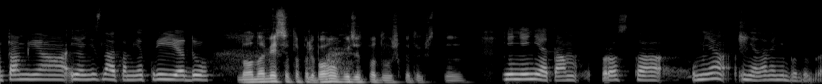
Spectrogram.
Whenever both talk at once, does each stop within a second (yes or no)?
yes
